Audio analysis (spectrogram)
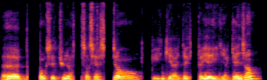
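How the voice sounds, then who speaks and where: An Algerian-born man with the flu, a charity president giving a halting studio interview and repeating his words as he hunts for them. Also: on the high side, vocal fry, mellow, a little hiss or hum. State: congested, has the flu.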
